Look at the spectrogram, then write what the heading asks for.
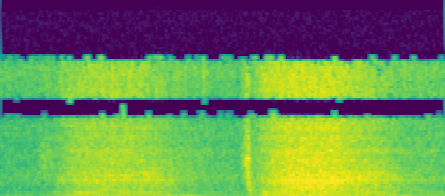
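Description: Toyota Corolla's four-cylinder petrol engine revved twice while standing, the revs rising and falling each time, the second rev stronger than the first. The car is in for shaking and loss of power.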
